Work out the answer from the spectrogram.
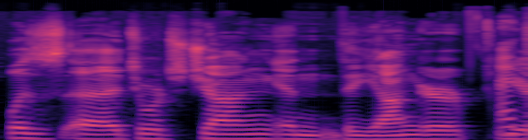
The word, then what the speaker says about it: Jung: How old was George Jung in the younger I years? thought it's Young. Jung or whatever. That's how they kept pronouncing it. Yeah, Young. young.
